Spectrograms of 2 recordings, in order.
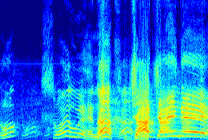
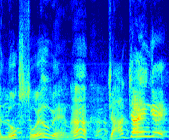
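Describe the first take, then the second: First: Louder mock warning. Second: Much softer, half-laughing hush; hushed warning. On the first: Shown as a demonstration. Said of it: "repeated louder for contrast". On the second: Acted. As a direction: hush her, people are sleeping. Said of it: "कहा". (धीमी, हँसी भरी फुसफुसाहट जैसी चेतावनी)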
